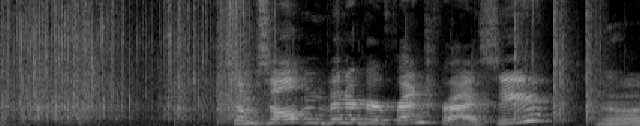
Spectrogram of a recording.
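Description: A plastic snack bag crinkles in hands.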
